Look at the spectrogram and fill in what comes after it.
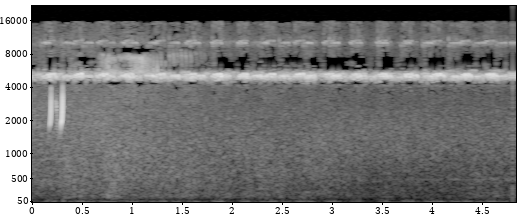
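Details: Field crickets chirp close by in a steady, high, rapidly pulsing ring that never lets up. Two brief higher notes slip in near the start, from a recording that also features quail, corn bunting, raven, bees and cuckoo.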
